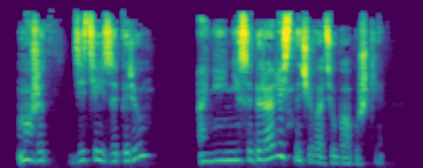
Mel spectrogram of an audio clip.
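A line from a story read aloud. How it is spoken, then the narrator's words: Quiet. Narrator (Russian): Негромко обратилась я к нему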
